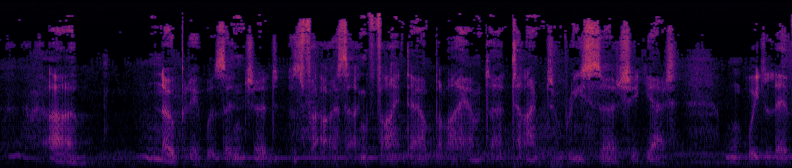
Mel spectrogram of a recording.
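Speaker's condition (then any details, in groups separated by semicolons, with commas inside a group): Spasmodic dysphonia; catch in voice, lost resonance, speaking hard, easier with use but tires, lost three-octave singing range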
